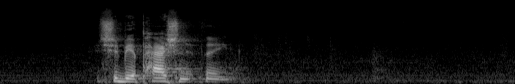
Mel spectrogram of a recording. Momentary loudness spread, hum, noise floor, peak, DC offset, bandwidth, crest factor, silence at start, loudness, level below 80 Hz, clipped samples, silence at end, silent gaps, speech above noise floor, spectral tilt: 14 LU; none; -58 dBFS; -6 dBFS; under 0.1%; 16 kHz; 26 dB; 0.95 s; -25 LUFS; -62 dBFS; under 0.1%; 2.8 s; none; 33 dB; -3.5 dB/octave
